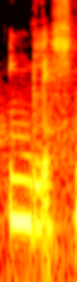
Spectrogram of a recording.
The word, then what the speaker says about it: English: should pronounce the G so for example in words like English or um a finger or single sometimes they will pronounce that as a um when you should actually be saying single finger English just because an NG sound in in German is always pronounced ah yes because Germans say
